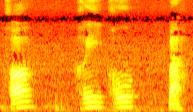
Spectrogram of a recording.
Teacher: Melafalkan huruf kho dikeluarkan dari tenggorokan yang terdekat dan ronggang mulut. Ciri khasnya terdengar seperti orang yang sedang mendengkur.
